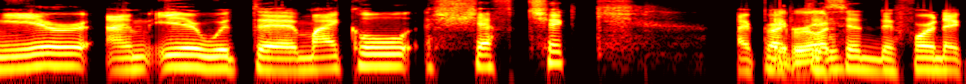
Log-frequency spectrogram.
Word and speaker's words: Szewczyk: I'm here with Michael Shevchek. I practiced it before the call. Uh so that's the right pronunciation.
